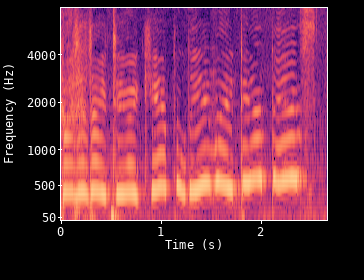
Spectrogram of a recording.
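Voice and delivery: squeaky, exaggerated tearful lament; mock crying. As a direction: wail it like a hammed-up breakdown. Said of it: "I start crying and I'm like".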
